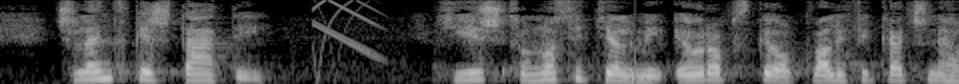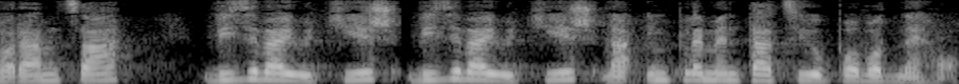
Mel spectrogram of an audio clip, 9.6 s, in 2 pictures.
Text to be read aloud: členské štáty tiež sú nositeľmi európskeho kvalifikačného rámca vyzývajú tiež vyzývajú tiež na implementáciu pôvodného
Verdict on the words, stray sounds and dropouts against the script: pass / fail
fail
